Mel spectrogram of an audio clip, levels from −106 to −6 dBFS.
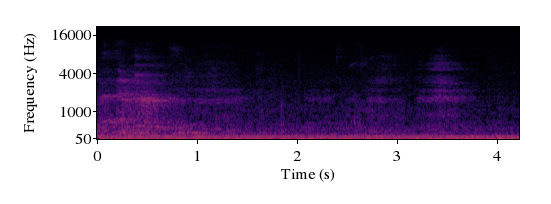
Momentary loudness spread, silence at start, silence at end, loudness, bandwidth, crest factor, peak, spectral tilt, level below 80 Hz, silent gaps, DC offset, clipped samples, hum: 6 LU; 0 s; 0 s; -66 LUFS; 12.5 kHz; 14 dB; -48 dBFS; -5.5 dB/octave; -64 dBFS; none; under 0.1%; under 0.1%; none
